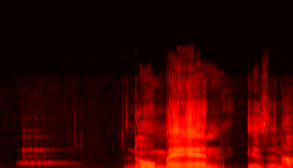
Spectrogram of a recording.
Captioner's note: timer beeps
